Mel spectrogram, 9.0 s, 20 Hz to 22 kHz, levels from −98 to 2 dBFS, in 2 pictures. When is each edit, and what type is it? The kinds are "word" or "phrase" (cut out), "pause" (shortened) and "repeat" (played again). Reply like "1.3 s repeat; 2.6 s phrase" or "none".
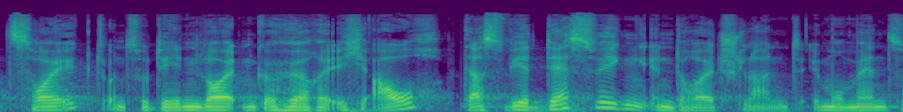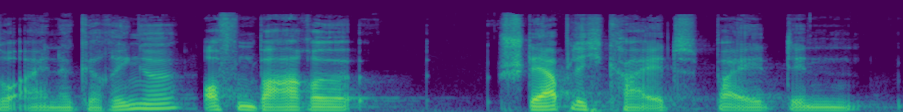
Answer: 2.3 s pause; 5.5 s pause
